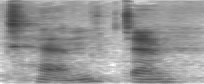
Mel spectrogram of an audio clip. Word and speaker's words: iPhone X: you read it it's it's written as iPhone X but as a lot of Apple products have been over the past years they pronounced it 10/10 so we got to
